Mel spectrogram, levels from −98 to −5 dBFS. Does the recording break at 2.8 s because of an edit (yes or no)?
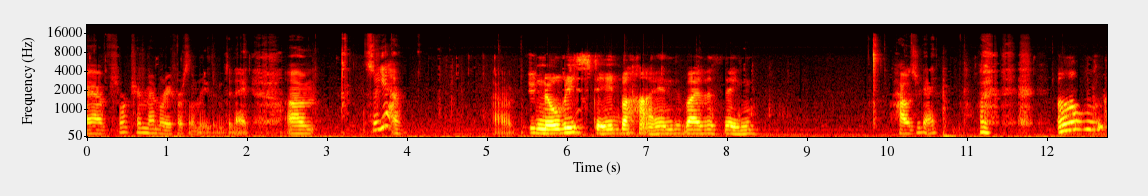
no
